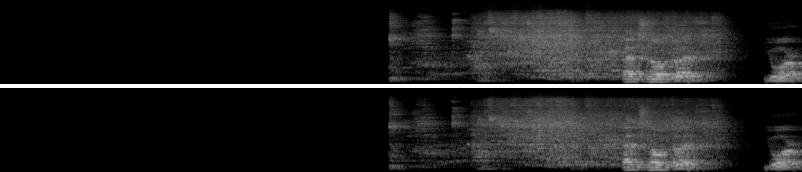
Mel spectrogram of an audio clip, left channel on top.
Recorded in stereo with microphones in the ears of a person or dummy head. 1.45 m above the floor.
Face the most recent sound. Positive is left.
turn(degrees=0)  # may be behind; listen again after turning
